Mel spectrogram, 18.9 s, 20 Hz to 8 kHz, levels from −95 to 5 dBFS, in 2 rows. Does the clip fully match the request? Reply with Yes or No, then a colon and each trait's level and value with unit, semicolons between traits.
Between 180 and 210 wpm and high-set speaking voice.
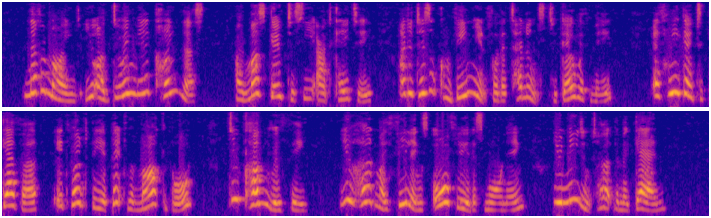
No: average, 160 wpm; very high, 325 Hz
